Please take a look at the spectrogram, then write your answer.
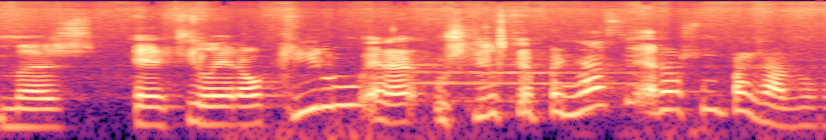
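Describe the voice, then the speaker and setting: At a moderate pace, a woman talks with a somewhat breathy, dark, mellow tone at medium pitch. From Portugal, Alentejo (Évora). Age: 60s. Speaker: farm worker. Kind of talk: testimony.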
